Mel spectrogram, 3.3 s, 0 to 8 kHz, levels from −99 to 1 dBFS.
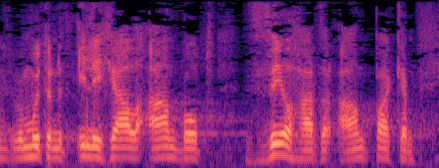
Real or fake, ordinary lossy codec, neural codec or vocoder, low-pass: real; none; none; none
